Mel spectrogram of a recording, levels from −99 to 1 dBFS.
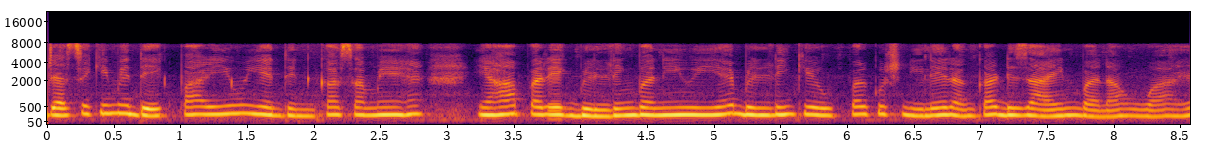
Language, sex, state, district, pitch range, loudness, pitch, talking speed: Hindi, female, Delhi, New Delhi, 215-245 Hz, -14 LUFS, 235 Hz, 210 wpm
